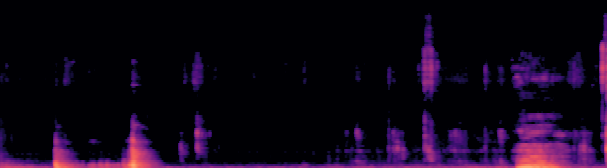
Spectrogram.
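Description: Two soft bites and chews of a moist lemon sunshine cake, close and quiet with a pause between them, followed near the end by a brief voiced sound.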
